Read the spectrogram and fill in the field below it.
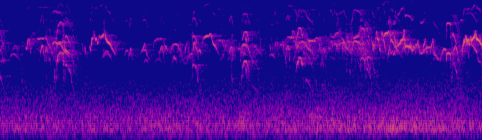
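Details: Plumed whistling ducks in a flock give shrill, high whistles, many overlapping in a continuous chorus over a soft low rumble; they typically camp at farm dam edges, commuting to pasture mornings and evenings.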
